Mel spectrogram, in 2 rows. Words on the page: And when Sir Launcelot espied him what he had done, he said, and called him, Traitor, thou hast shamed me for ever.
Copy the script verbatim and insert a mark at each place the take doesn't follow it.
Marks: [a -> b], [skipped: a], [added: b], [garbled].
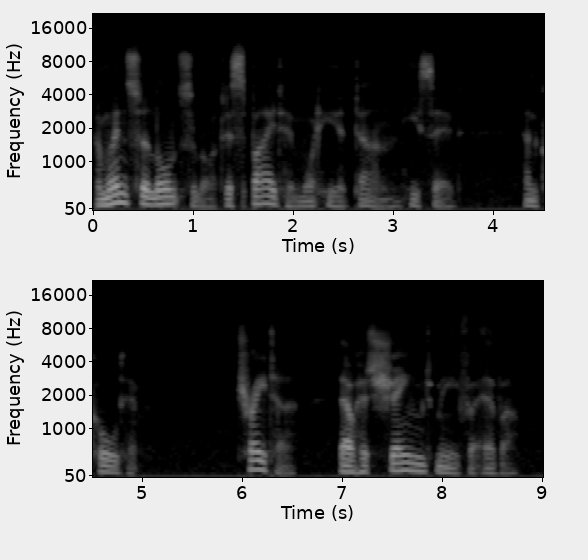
And when Sir Launcelot espied him what he had done, he said, and called him, Traitor, thou hast shamed me for ever.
